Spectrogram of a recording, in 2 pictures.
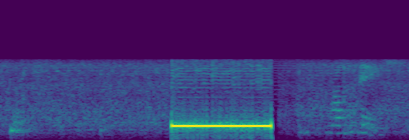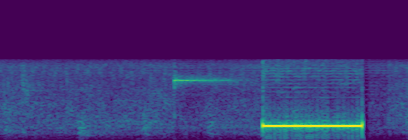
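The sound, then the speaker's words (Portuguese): Ringback tone of an outgoing telephone call: two steady, mid-pitched tones, each lasting about a second, separated by a long silent gap over quiet background noise. “tô ligando pro cliente, tá bom?”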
